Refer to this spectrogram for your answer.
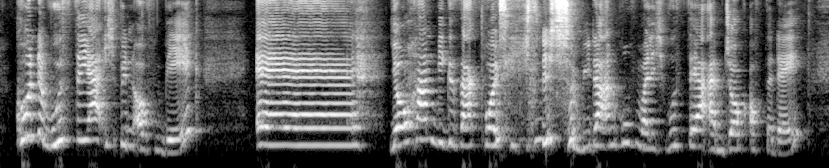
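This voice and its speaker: A woman speaks at a moderate pace in a high pitch, with very wide pitch swings and big swings in loudness. Music plays in the background. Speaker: vlogger. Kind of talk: storytelling, casual vlog chat to camera. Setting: home video. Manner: animated, chatty, exclamatory, mixes in English phrases; excitable, dramatic, confiding. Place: home room.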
